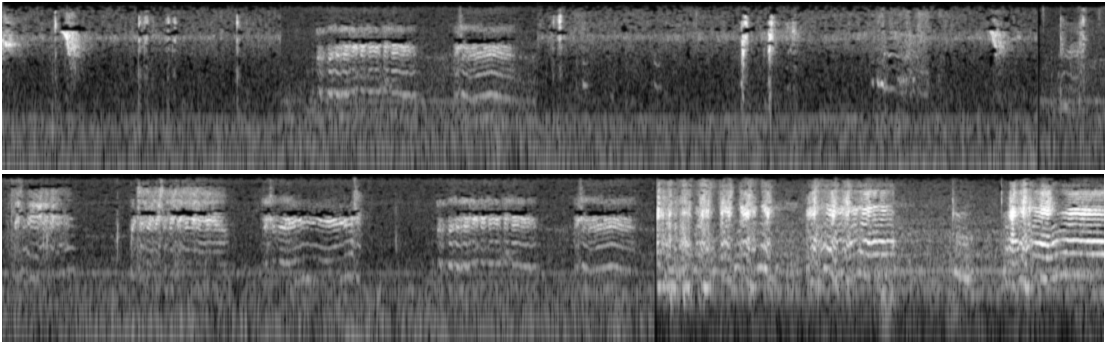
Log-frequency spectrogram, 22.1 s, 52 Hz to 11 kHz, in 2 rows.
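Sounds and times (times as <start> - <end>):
cat chattering: 0.6 - 1.8, 3.2 - 6.6, 7.3 - 8.1, 10.6 - 14.7, 15.4 - 22.0.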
